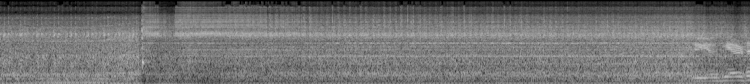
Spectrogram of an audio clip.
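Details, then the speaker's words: 2014 Subaru Forester, FB25 engine, 68,000 miles, with A/C not working, owner reporting poor idle and sluggishness. At idle, a loud hissy, shifting rattle-roar comes from under the hood; the A/C compressor is failing and will be replaced with a new unit. "i went to it started up and immediately heard some crazy noise coming from underneath the hood this noise it seems to be"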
